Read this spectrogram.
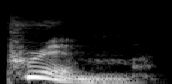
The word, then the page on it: prim: British English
